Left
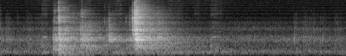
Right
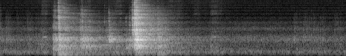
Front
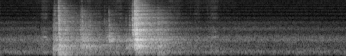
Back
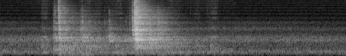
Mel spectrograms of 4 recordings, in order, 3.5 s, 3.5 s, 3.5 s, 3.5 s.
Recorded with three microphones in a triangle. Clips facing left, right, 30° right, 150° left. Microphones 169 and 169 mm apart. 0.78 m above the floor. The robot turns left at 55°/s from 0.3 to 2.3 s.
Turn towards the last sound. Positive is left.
turn(degrees=-105)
